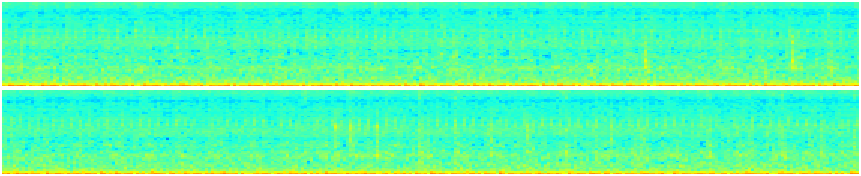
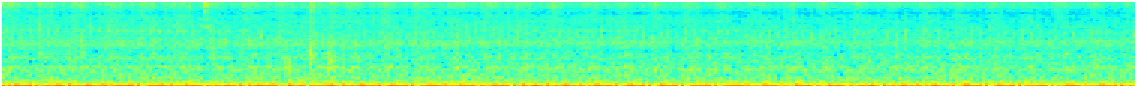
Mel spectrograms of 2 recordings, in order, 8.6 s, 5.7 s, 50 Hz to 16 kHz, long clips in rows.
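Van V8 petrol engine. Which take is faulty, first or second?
first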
